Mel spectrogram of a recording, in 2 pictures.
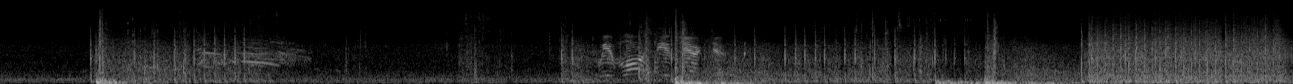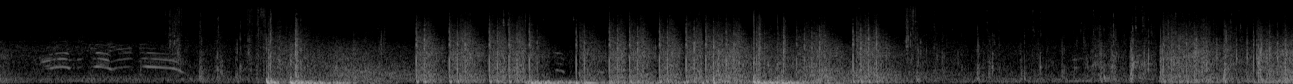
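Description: Rifle gunfire rattles in rapid bursts, echoing in a large hall.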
